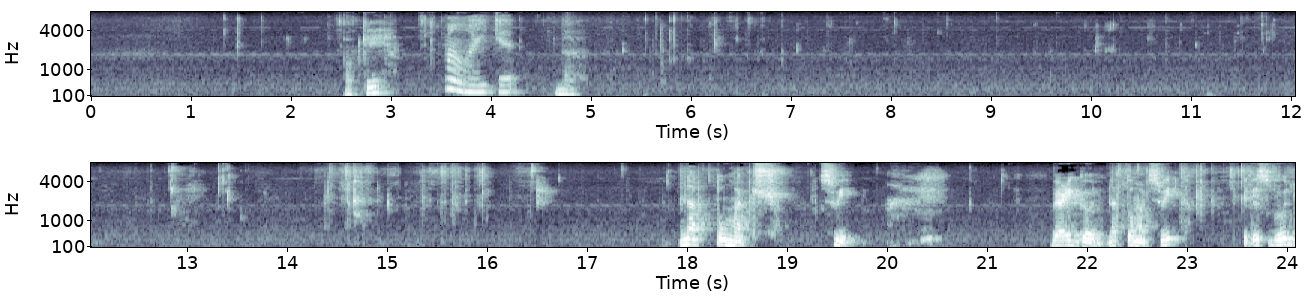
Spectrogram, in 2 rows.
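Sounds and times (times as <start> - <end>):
person chewing granola bar: 5.2 - 13.7, 14.3 - 17.9, 22.3 - 24.0.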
